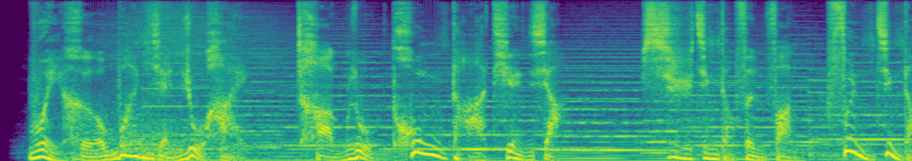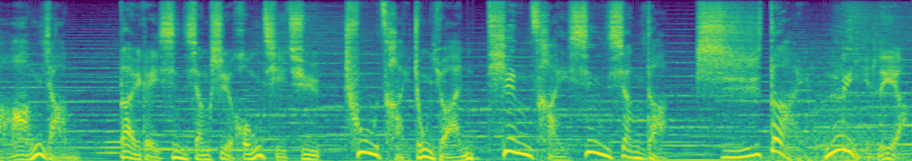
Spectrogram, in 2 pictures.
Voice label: 男, 党政专题片

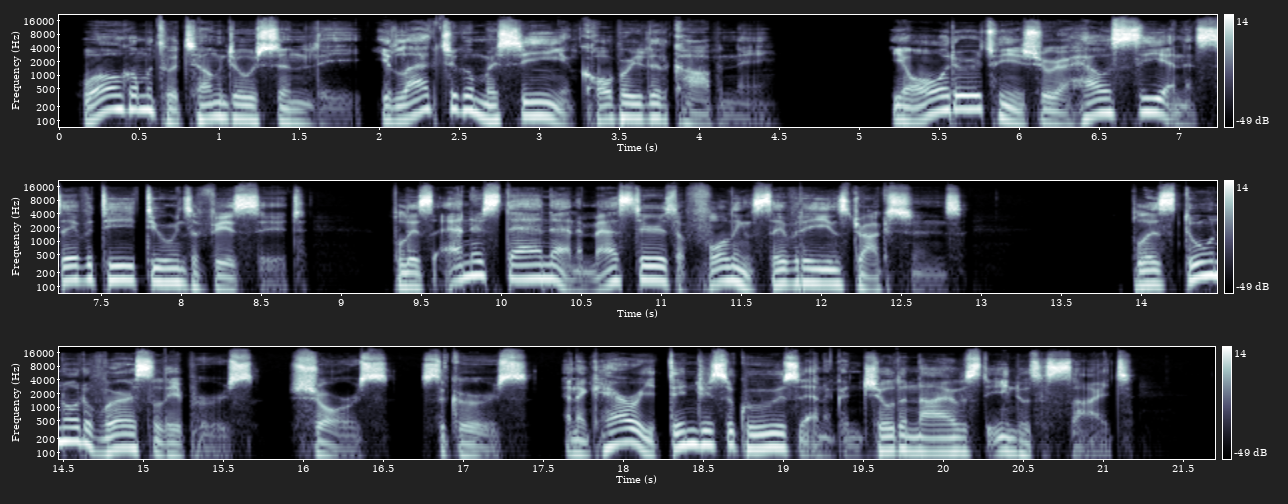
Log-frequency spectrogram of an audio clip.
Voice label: W男, 英语企业宣传片, 讲解; 神力安全

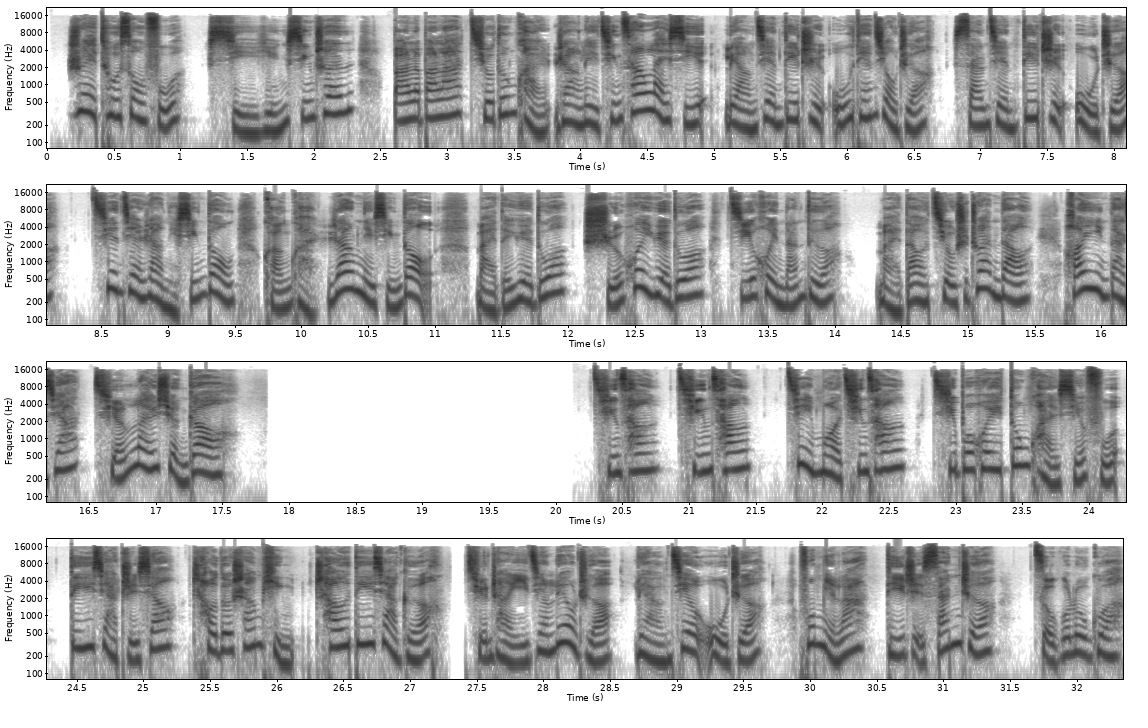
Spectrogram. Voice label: 女 促销 瑞兔送福！喜迎新春

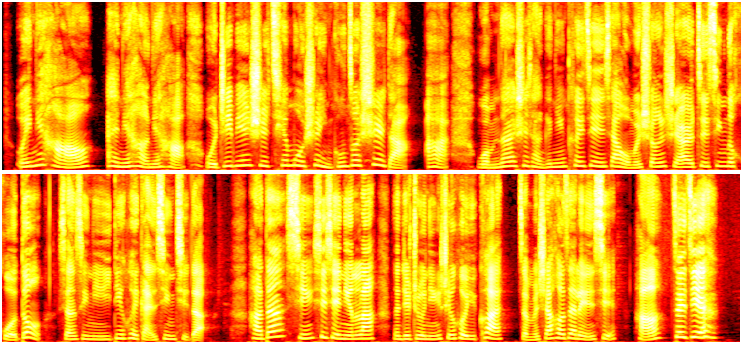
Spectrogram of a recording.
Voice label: 女, 电销外呼-甜美版

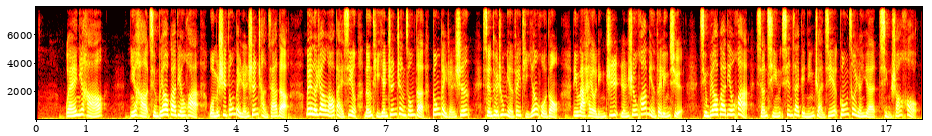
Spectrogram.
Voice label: 女 电销外呼; 我们是东北人参厂家

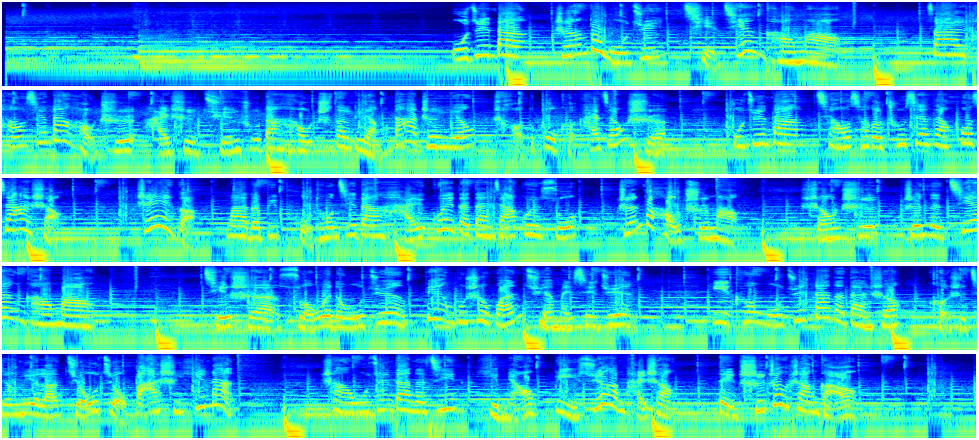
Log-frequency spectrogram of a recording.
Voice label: 女 男童 科普

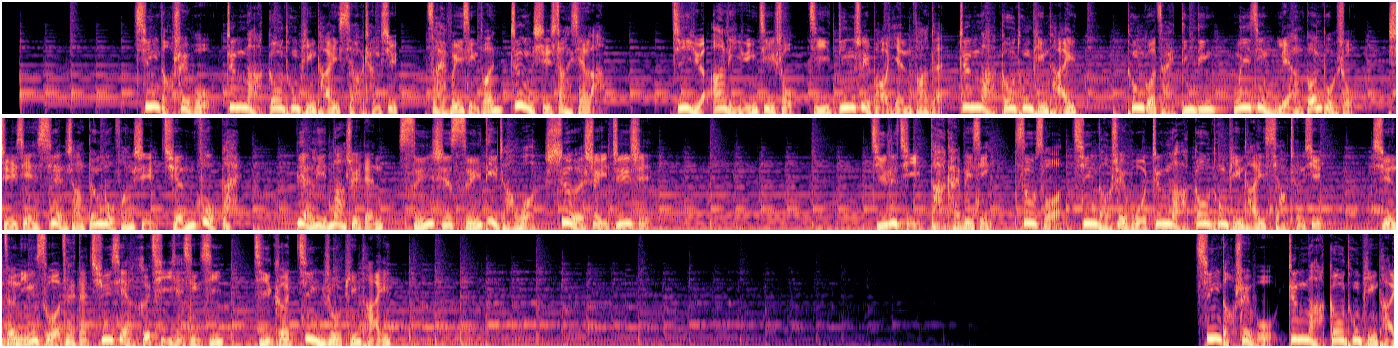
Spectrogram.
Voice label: 男; 飞碟说MG

